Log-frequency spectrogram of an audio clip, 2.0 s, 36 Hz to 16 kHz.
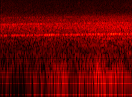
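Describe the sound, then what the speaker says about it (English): A KLM Boeing 737-800 bound for Helsinki takes off at Amsterdam Schiphol, its jet engines giving a steady roar with a thin high whine that swells slightly as it goes, and no voices. "This is KLM flight 1167 going to Helsinki, Finland, Boeing 737-800, turn and burn"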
